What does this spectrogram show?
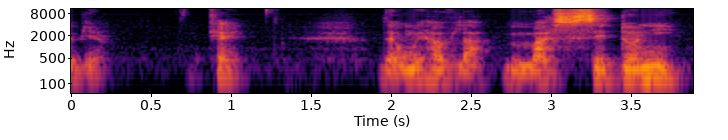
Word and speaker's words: la Macédonie: Then we have la Macédonie. Say it. La Macédonie, all with the S sound.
